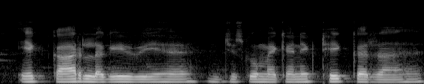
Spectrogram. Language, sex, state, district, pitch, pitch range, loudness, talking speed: Hindi, male, Bihar, Purnia, 120 Hz, 120-125 Hz, -22 LUFS, 185 wpm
